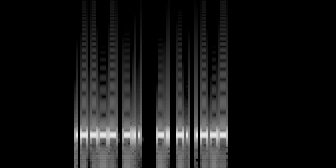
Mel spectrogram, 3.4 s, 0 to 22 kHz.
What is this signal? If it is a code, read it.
Morse code, heard as a keyed tone, about 47 wpm, 700 Hz. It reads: 1D NNJ
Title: Field Day Exchanges - 50wpm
